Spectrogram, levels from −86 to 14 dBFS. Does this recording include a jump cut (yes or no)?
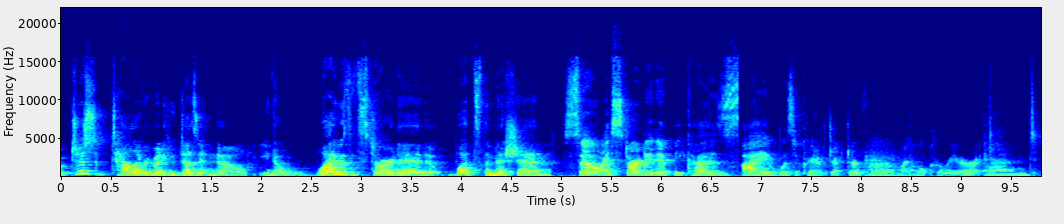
yes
